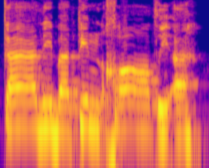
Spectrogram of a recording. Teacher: کاذبۃ، یہاں تنوین کے بعد میں خا آ رہا ہے، اور خا اظہار کے حرفوں میں سے ہے، تو یہاں پر اخفا غنہ نہیں کرنا ہے بلکہ صاف صاف پڑھنا ہے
